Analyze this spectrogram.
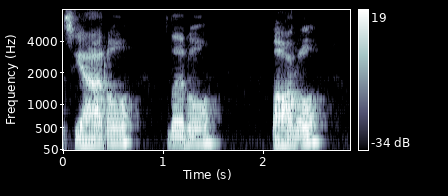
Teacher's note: this is the flap t syllabic l combination · t syllabic l combination so just like in seattle little bottle you go from the d to the l with a little bit of a schwa sound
